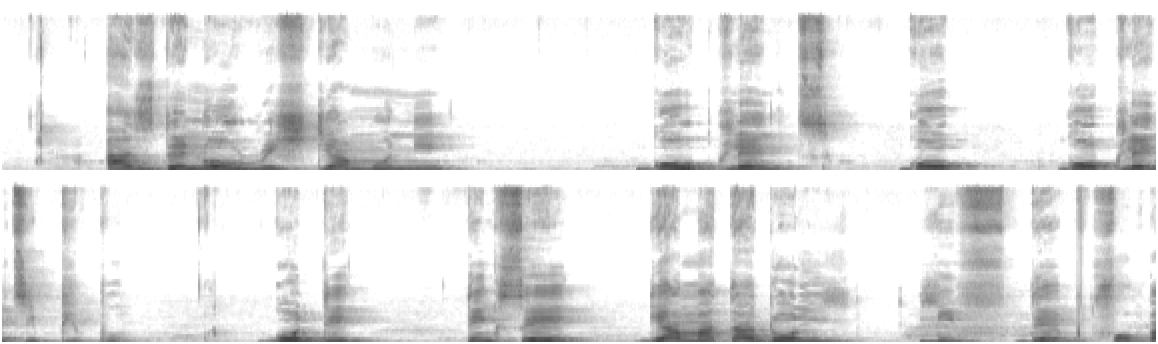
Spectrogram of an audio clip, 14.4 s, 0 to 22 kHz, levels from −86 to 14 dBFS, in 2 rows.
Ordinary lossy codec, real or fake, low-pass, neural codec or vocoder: none; real; none; none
